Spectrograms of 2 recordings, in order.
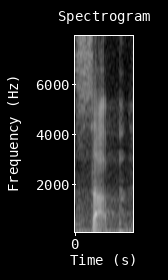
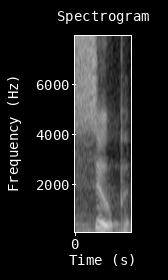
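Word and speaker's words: súp: it's spelled out sup so non-vietnamese people would call it sup but it's soup meaning um just soup broth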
